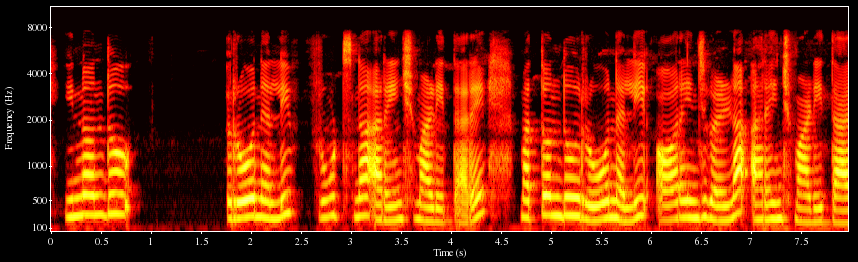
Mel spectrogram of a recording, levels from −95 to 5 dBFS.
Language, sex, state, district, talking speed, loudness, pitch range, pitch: Kannada, female, Karnataka, Bangalore, 105 wpm, -16 LUFS, 205-265 Hz, 235 Hz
